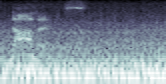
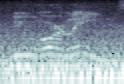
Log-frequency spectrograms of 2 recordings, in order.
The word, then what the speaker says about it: New Orleans: New Orleans, as some would say. That's what I used to say until I started working down there. Now I say it like the locals. Nolens. One big long word. Actually, it's spelled as a big long word, but it's pronounced as a short word. Nolens. 2 syllables.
